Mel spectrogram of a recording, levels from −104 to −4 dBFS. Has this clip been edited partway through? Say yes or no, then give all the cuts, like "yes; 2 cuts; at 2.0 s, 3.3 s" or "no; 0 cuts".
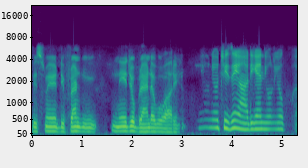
no; 0 cuts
